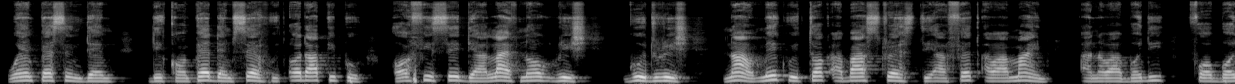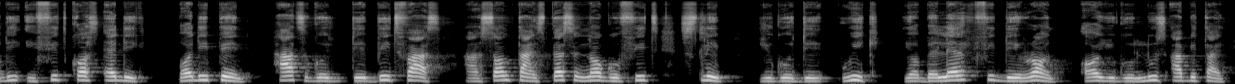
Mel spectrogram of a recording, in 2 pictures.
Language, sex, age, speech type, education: Nigerian Pidgin, male, 30-45, spontaneous, tertiary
